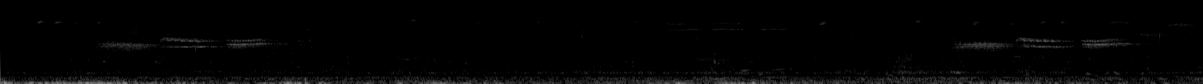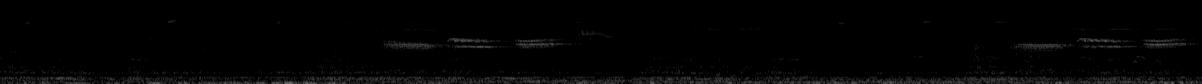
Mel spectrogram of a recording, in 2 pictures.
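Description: Birdsong: a single bird repeats a short two-part phrase about every six to seven seconds, with fainter, higher calls in between. Low wind noise runs underneath and is strongest near the start.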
